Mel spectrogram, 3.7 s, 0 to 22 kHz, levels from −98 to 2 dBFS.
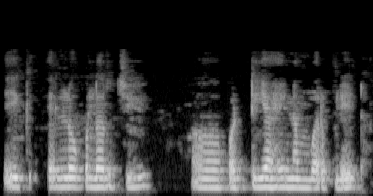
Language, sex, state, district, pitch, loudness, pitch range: Marathi, female, Maharashtra, Nagpur, 190 Hz, -18 LUFS, 180-195 Hz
